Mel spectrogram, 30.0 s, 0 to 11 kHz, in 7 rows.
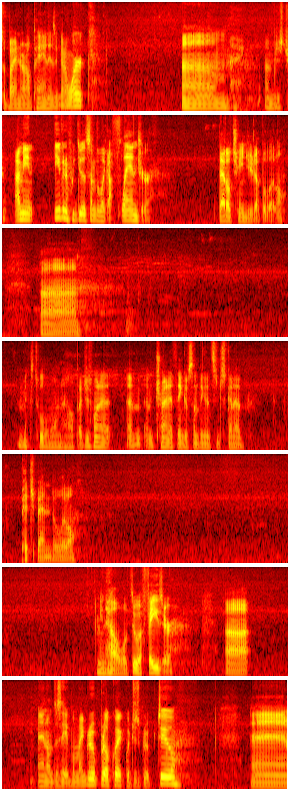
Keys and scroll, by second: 28.2 alt+2.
